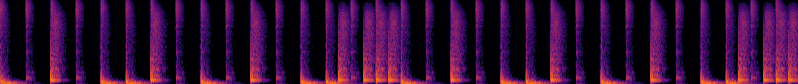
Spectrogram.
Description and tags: just a short drum loop :)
